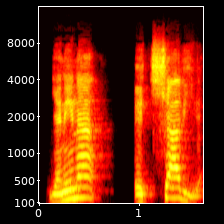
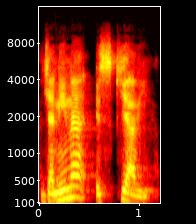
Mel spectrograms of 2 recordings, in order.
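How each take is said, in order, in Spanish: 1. El apellido empieza con un sonido vocálico. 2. El apellido empieza con un sonido consonántico. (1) "no sé cómo se dice su apellido" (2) "ahí me salió mucho mejor"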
